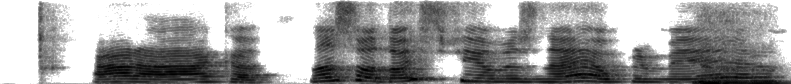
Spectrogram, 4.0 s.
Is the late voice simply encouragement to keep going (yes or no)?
yes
